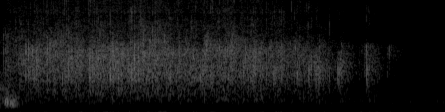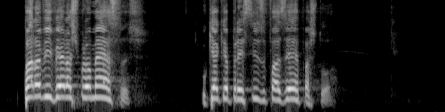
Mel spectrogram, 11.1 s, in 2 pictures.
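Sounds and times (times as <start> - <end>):
audience applauding: 0.0 - 5.1
speech: 5.9 - 7.4, 8.1 - 9.8.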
